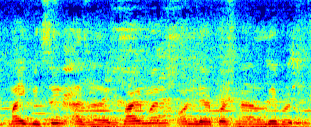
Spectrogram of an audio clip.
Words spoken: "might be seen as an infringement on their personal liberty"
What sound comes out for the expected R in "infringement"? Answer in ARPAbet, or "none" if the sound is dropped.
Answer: none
